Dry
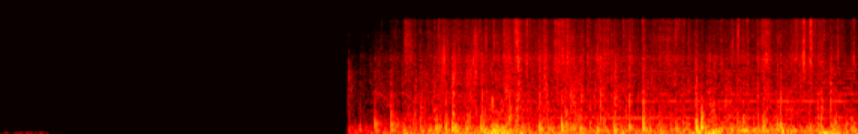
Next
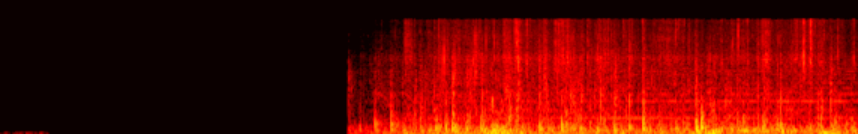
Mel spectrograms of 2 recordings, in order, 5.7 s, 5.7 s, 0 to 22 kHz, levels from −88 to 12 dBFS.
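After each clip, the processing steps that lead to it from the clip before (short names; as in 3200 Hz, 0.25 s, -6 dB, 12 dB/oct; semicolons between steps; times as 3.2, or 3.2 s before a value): nothing audible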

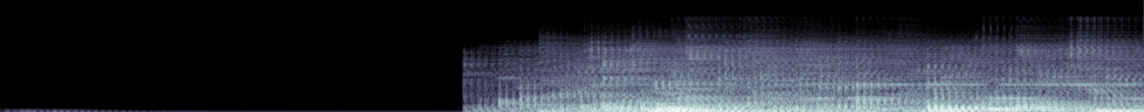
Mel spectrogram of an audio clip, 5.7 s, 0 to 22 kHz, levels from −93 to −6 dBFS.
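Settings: phaser 0.6 Hz, delay 2.4 ms, feedback 43%; air absorption 400 m; flutter echo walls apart 5.9 m, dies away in 1.2 s; gain +2.5 dB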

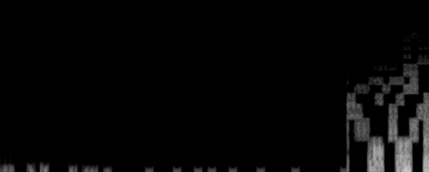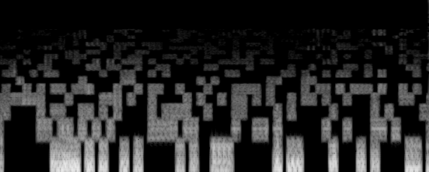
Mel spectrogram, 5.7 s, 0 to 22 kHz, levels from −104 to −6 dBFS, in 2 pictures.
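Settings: random spectral dropouts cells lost 62%; gain -7 dB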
